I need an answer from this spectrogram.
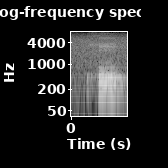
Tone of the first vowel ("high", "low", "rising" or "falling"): low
